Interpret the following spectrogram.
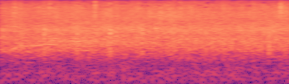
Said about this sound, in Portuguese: Se é para Jesus, você pode já mandar uma salva de palmas bem linda.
